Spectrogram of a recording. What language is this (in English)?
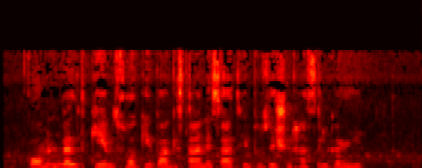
Urdu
